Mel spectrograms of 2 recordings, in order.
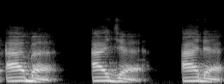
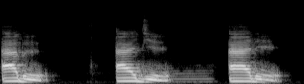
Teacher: Jadi pantulannya bunyinya adalah imalah atau dimiringkan.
